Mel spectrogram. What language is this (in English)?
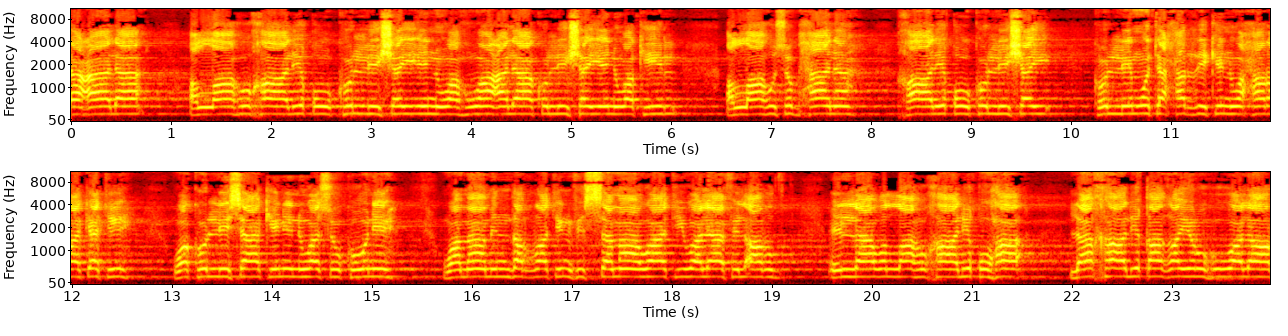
Arabic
